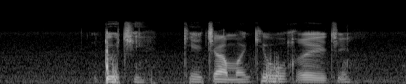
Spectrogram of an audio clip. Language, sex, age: Northern Sotho, male, 24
